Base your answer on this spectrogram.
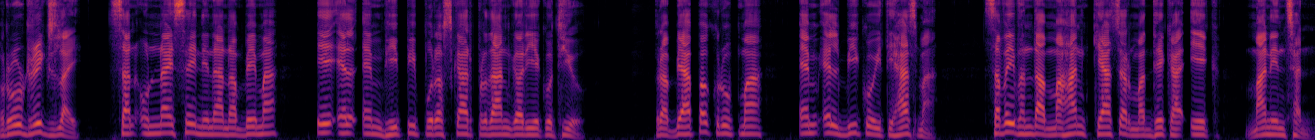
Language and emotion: Nepali, neutral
